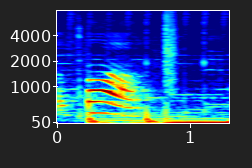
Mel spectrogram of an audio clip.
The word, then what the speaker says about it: about: Like word about, syllable and about. The stress put on the second syllable, which is about, so it pronounced like about, about.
